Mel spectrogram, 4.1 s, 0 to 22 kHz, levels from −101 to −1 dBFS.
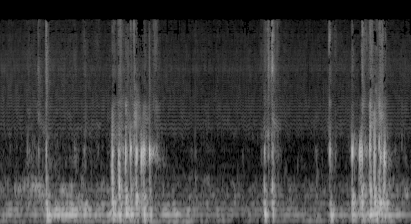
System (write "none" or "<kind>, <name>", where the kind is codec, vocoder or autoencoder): vocoder, BigVGAN v2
